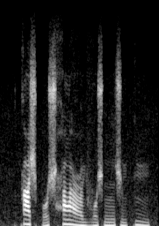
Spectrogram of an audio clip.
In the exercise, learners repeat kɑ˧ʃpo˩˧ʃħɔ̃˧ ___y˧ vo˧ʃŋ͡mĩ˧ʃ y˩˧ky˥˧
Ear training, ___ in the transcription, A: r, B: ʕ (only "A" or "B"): B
